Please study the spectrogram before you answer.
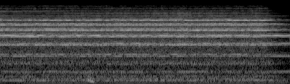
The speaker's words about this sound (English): Hey-o, you know what that means, that bell. Although it's a little early today, I was calling for it because, Tim, you couldn't be more on cue. Today's bell rings, and every day the bell rings to let us know that it's today's democracy in action.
